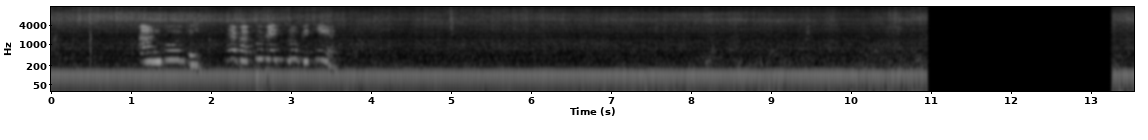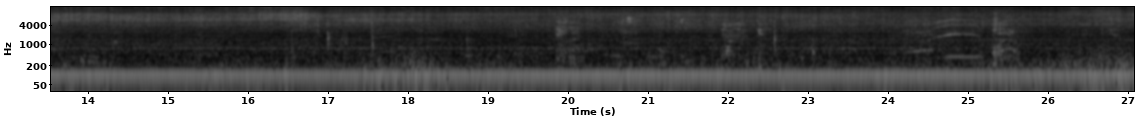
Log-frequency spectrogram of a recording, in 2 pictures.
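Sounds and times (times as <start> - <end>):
electrical hum with hiss: 0.0 - 11.0, 13.3 - 27.0
faint voices: 17.1 - 27.0.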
